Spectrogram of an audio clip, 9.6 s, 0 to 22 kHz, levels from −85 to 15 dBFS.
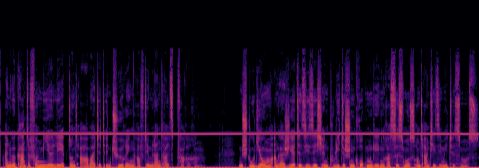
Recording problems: high-pitched whine; loud; throughout; 4.5 kHz, 8 dB below the speech
low rumble; faint; throughout; 20 dB below the speech

